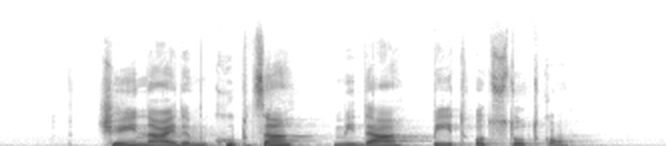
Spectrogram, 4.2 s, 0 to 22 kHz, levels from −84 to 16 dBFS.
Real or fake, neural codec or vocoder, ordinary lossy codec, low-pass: real; none; none; 19.8 kHz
